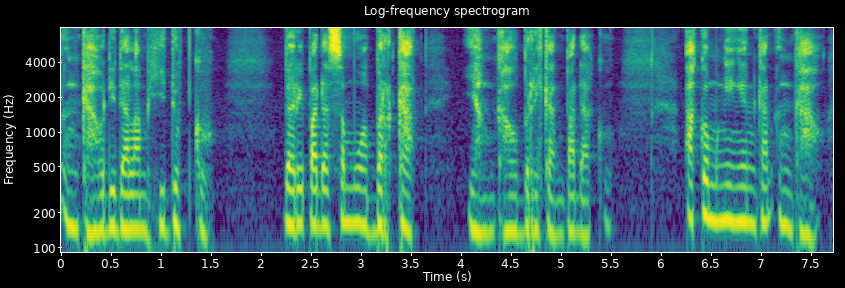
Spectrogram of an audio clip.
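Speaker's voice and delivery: low, soft, unhurried pastoral appeal; tender preaching. Acted. Preacher applying the story to the congregation, soft tender preaching. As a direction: speak gently to the congregation, drawing them in.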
